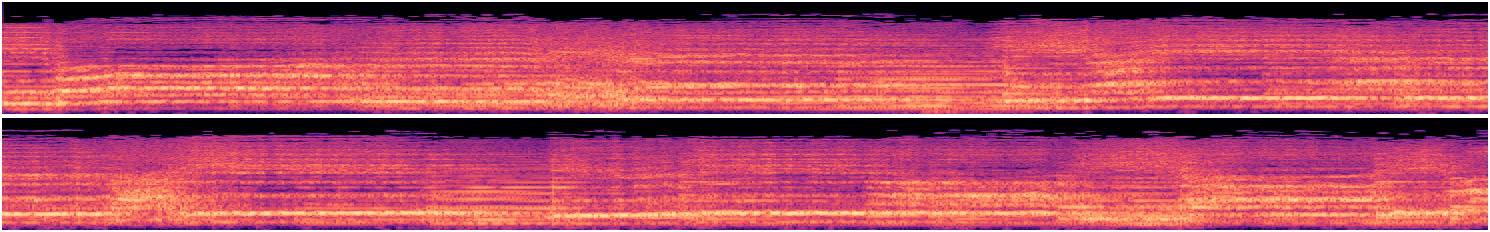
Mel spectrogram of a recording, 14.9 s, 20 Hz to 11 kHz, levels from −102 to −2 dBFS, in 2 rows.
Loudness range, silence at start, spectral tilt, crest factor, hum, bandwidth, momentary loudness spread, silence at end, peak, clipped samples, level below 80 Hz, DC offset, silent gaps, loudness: 1 LU; 0 s; -4 dB/octave; 14 dB; none; 7.8 kHz; 2 LU; 0 s; -2 dBFS; under 0.1%; -64 dBFS; under 0.1%; none; -15 LUFS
